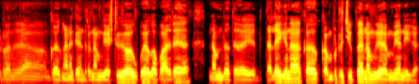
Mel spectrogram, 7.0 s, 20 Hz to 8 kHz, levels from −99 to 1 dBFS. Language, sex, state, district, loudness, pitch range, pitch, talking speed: Kannada, male, Karnataka, Bellary, -19 LUFS, 100-115 Hz, 110 Hz, 135 wpm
